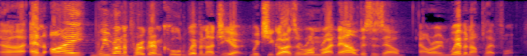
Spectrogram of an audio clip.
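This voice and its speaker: Talking very fast with hardly any pauses, a man with a fairly high pitch sounds animated, his pitch swinging very widely. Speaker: webinar presenter selling software. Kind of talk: sales pitch. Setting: webinar.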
